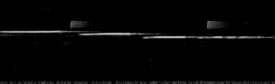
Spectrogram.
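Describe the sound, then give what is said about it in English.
A white-throated sparrow's song: clear, pure, high whistled notes held long and stepping slightly lower, with brief higher flickers between them. The song stands alone with no voices. “Poet Laureate Ada Limón, I tear up a little every time I hear the song of a white-throated sparrow, thinking about Ada's poem, "Sparrow, What Did You Say?"”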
